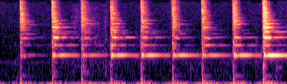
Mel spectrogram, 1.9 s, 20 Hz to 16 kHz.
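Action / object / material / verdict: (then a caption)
tap / badminton racket strings / synthetic string / tight. A freshly restrung Kawasaki Steel Rebar 138 badminton racket with VBS-66 Nano string at 25 lb mains and 27 lb crosses is tapped on its strings nine times. Each tap gives a short, clear, bright ping with a steady metallic ring near 1.3 kHz, showing a tight new string bed.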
